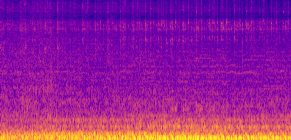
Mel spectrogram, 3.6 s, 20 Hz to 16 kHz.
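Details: 1994 Ford F-150 V8 after oil pan gasket replacement (earlier missing on passenger side; oil pressure sending unit failed): deep, even exhaust rumble at steady idle with no misses or knocks; normal idle; owner thinks he hears a leak.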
